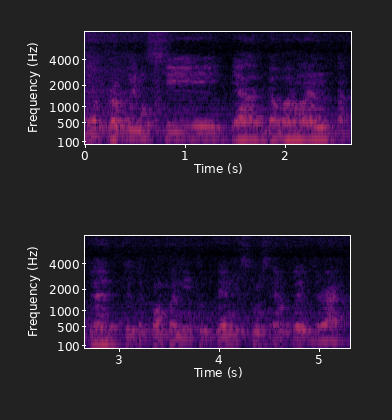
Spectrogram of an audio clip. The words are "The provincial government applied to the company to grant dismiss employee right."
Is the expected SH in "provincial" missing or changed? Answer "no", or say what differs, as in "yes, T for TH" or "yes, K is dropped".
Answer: yes, S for SH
